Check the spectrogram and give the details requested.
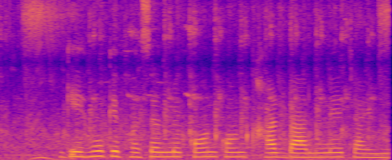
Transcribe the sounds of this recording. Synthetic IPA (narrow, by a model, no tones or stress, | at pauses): ɡeːɦũkepʰəsəlmẽkɔːnkɔːnkʰaːʈ̚ɖaːlnet͡ʃaːɦie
